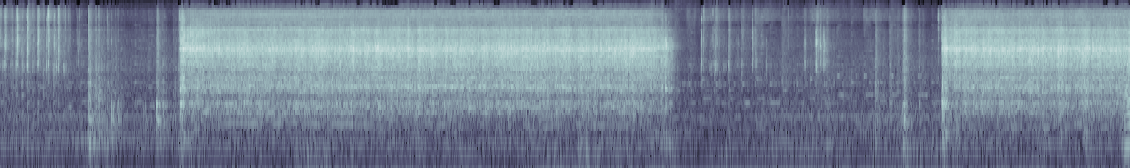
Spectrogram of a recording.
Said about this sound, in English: And then I'm gonna add it to my Magic Bullet blender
